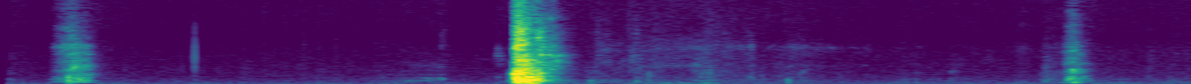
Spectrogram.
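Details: A Labradoodle sneezing: three sharp nasal bursts, the middle one loudest, with quiet snuffling in between; typical dog sneezes.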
